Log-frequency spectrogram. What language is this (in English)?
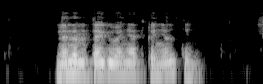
Western Mari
